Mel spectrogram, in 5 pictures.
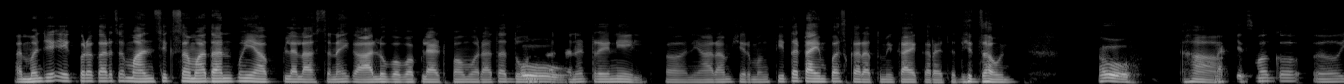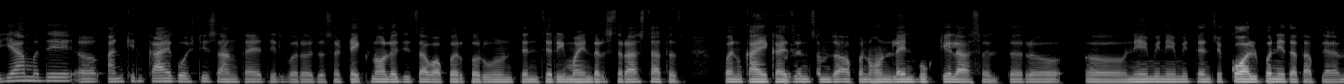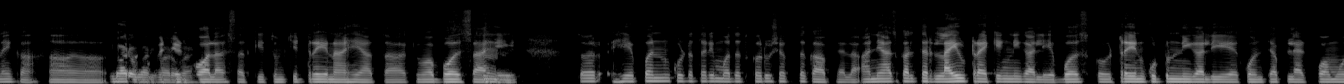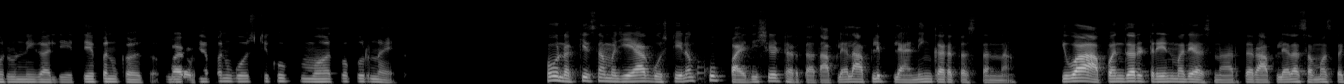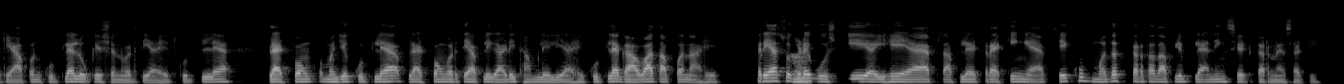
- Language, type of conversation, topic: Marathi, podcast, तुम्ही कधी फ्लाइट किंवा ट्रेन चुकवली आहे का, आणि तो अनुभव सांगू शकाल का?
- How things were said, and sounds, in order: tapping; in English: "प्लॅटफॉर्मवर"; other noise; laughing while speaking: "तिथं जाऊन"; in English: "टेक्नॉलॉजीचा"; in English: "रिमाइंडर्स"; other background noise; in English: "प्लॅटफॉर्मवरून"; in English: "प्लॅनिंग"; in English: "प्लॅटफॉर्म"; in English: "प्लॅटफॉर्मवरती"; in English: "प्लॅनिंग"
